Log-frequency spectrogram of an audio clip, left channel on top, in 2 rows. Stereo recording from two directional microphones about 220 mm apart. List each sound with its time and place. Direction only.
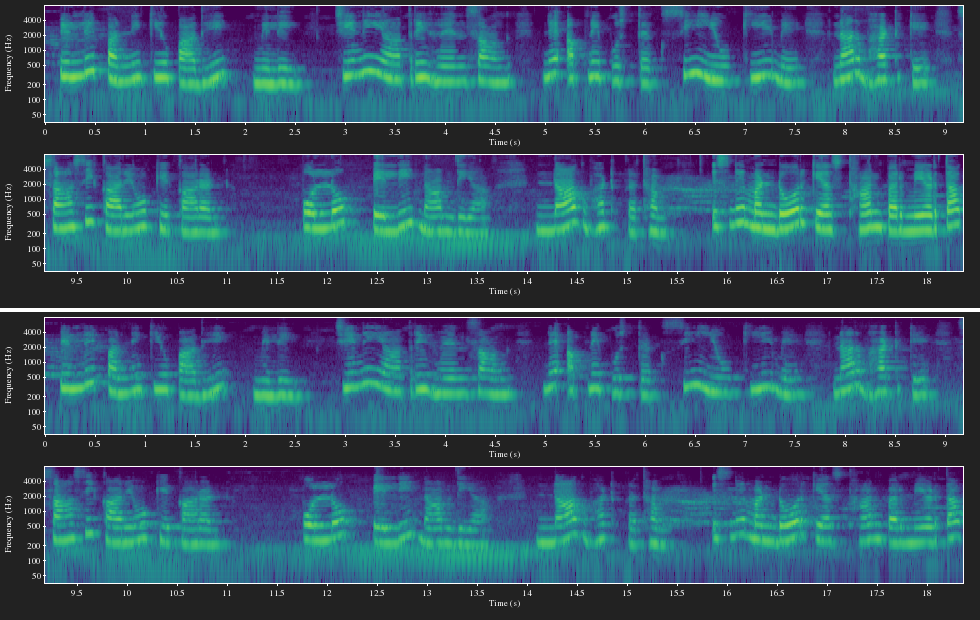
0.1 s a woman's voice: 30° left (ahead or behind)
